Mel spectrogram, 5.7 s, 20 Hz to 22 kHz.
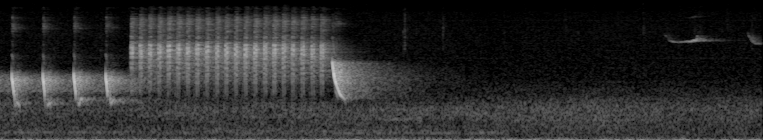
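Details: Night song of a thrush nightingale in dense bushes, 2026: four sharp knocking notes, then a fast dry rattling trill for about a second and a half, a downward whip, then soft distant whistles.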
